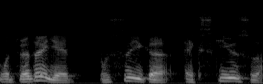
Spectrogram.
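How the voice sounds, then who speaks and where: Speaking at a fairly slow pace with a non-native accent, a man holds a medium pitch. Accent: non-native Mandarin. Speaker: internet governance board member and registry CEO; remote panelist. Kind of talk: panel response. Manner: halting. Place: home room. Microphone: video call.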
